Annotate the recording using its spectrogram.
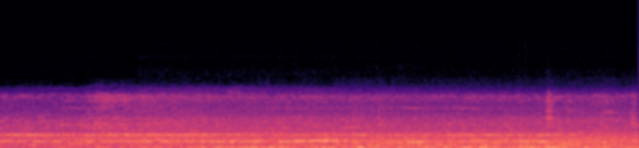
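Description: Vienna U-Bahn metro train running along the platform as it pulls out, with a steady high whine and a continuous rumble on the rails; the whine rises slightly in pitch about halfway through.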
